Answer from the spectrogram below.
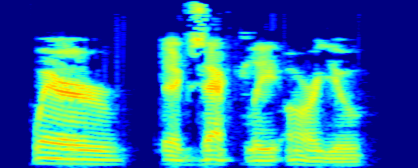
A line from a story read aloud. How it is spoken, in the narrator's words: he asked in a slow, hesitant voice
